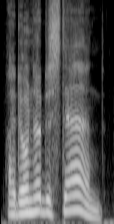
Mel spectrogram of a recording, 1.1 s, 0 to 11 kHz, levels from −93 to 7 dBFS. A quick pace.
No: average, 155 wpm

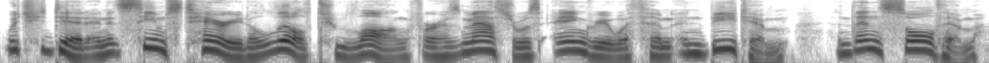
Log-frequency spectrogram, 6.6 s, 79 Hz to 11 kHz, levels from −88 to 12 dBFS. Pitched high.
No: medium, 165 Hz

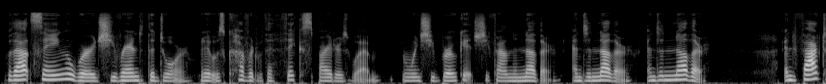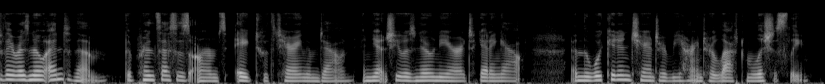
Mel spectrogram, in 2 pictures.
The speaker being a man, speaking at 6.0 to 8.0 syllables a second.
No: female; 6.1 syllables/s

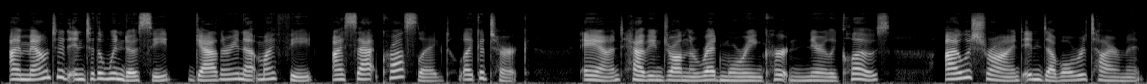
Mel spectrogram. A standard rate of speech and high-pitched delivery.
Yes: average, 165 wpm; high, 210 Hz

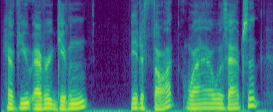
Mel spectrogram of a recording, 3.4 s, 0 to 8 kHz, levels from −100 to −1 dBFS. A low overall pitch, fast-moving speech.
No: low, 115 Hz; average, 195 wpm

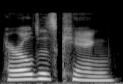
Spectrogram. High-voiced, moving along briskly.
No: high, 215 Hz; average, 145 wpm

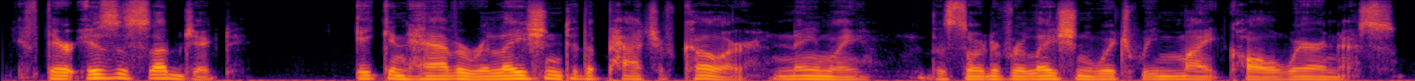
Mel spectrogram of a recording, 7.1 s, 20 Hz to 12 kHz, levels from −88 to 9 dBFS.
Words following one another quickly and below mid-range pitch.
Yes: fast, 210 wpm; low, 120 Hz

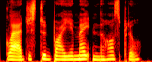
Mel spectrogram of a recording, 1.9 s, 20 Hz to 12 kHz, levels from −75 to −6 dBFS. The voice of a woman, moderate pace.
No: female; fast, 280 wpm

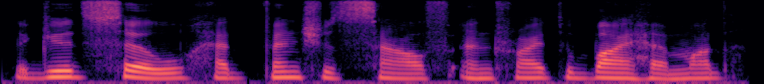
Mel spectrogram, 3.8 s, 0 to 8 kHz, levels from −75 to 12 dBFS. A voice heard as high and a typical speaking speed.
No: medium, 145 Hz; average, 190 wpm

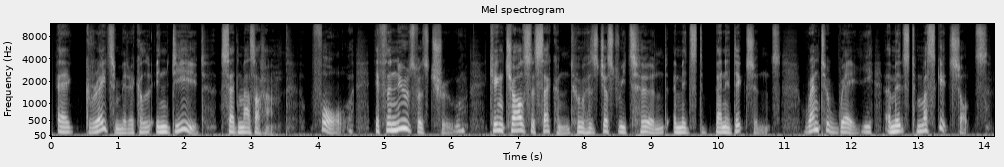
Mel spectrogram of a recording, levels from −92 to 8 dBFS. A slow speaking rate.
Yes: slow, 115 wpm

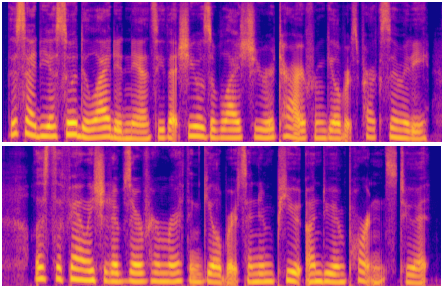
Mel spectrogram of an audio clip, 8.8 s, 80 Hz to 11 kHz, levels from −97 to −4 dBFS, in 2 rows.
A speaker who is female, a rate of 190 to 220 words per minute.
Yes: female; average, 200 wpm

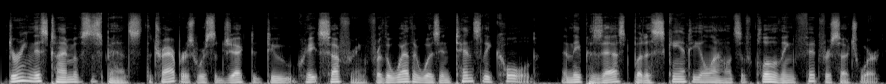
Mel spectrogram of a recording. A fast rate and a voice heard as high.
No: fast, 210 wpm; low, 105 Hz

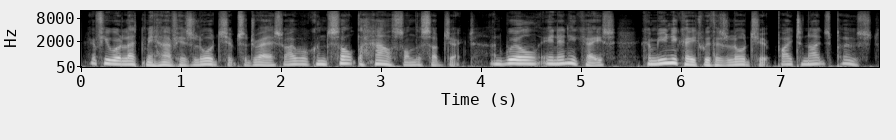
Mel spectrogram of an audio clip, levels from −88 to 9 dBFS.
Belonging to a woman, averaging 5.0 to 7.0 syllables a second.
No: male; 5.5 syllables/s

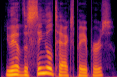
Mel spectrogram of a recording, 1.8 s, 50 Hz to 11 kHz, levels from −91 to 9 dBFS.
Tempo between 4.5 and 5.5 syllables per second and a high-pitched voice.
No: 5.0 syllables/s; medium, 160 Hz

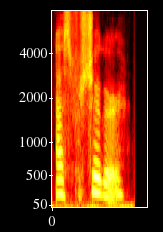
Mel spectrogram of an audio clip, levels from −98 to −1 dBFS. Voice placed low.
No: high, 210 Hz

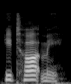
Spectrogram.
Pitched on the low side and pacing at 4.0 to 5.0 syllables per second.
No: medium, 180 Hz; 4.6 syllables/s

